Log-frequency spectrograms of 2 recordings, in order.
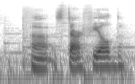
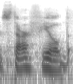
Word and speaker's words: Starfield: Starfield will be their first party game next year. Every time I see the word Starfield, I can't help but like pronounce it the way Garfield's pronounced.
